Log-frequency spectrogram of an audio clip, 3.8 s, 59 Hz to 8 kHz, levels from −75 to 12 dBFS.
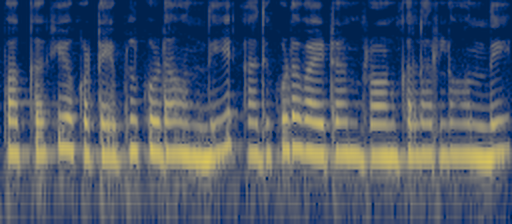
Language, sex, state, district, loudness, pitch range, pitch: Telugu, female, Andhra Pradesh, Sri Satya Sai, -13 LUFS, 265-285 Hz, 275 Hz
